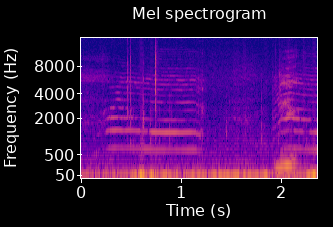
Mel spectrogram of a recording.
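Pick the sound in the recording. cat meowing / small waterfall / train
cat meowing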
